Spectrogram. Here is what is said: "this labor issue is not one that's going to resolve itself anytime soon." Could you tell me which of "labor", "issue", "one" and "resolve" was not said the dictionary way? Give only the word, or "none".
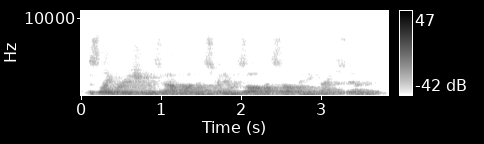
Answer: none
